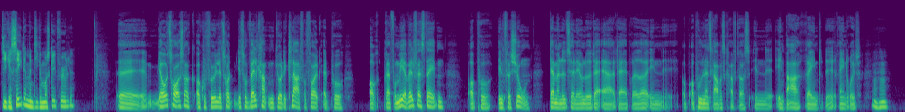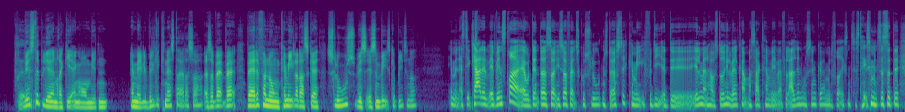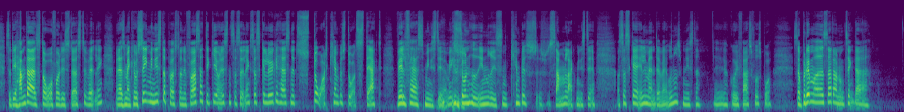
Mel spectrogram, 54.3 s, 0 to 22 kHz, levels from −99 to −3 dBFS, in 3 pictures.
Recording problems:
none

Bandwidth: 15 kHz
